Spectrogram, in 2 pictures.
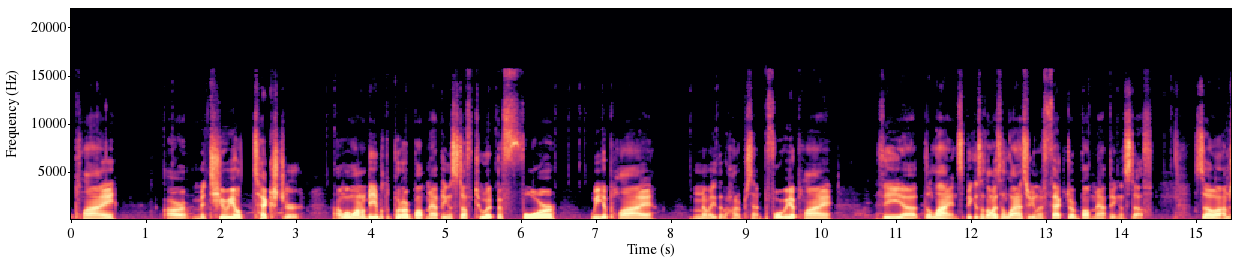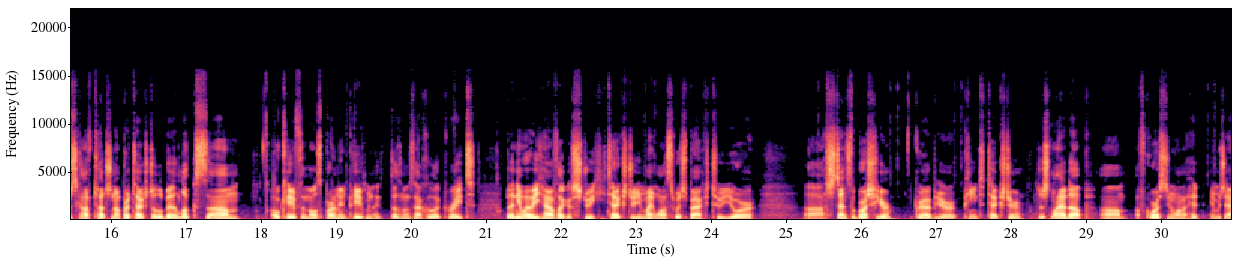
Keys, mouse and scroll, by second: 1.4-10.1 drag, 10.1-12.0 middle drag, 12.0 click, 12.4-15.2 middle drag, 15.2 ctrl+z, 15.5-16.9 middle drag, 18.1 middle click, 19.0-20.9 middle drag, 20.9 ctrl+z, 23.0-24.9 drag, 26.3-28.2 drag, 28.2 middle click, 30.5-30.9 drag.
